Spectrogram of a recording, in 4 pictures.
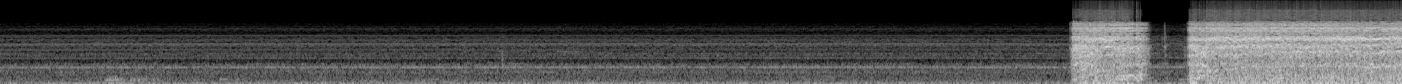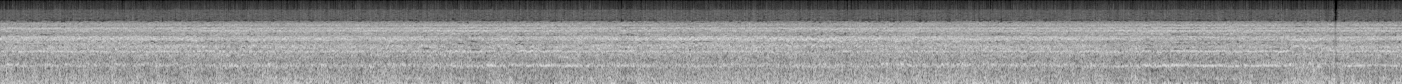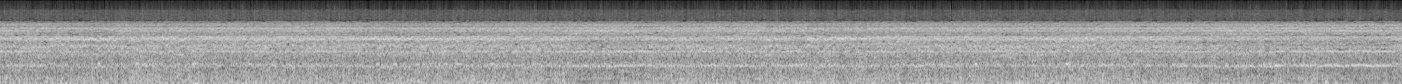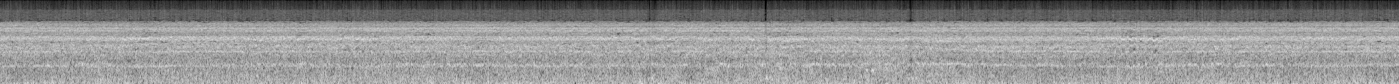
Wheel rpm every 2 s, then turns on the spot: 0, 0, 0, 0, 0, 40, 200, 230, 230, 230, 230, 230, 230, 240, 230, 230, 230, 240, 230, 230, 230, 230, 230, 230, 230, 240, 230, 230.
none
